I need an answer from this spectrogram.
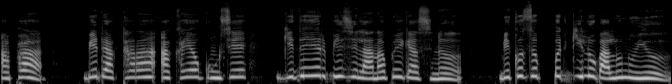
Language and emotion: Bodo, fearful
